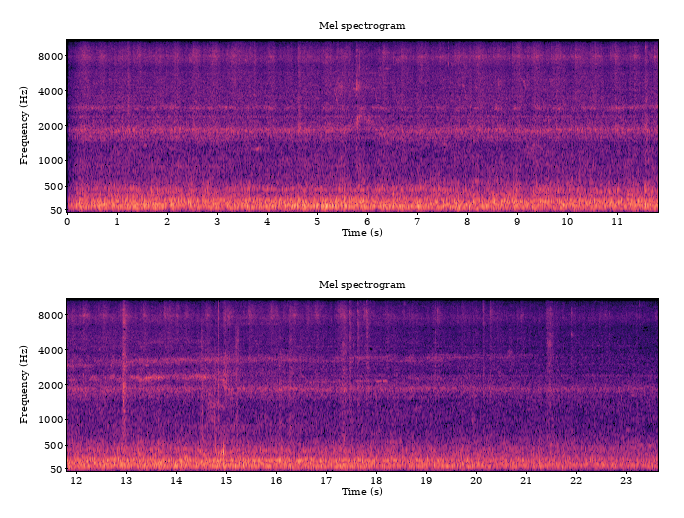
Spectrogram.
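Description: Passenger train running at speed, heard from inside a carriage: a steady rumble of wheels on the rails with a faint high whine over it and a few sharp clicks. It grows a little quieter toward the end.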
